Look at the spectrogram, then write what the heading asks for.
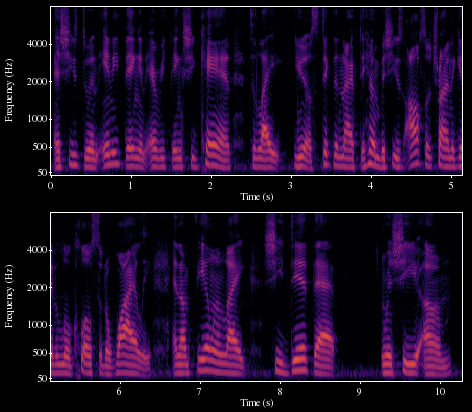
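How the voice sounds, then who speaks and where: A woman hosting an online soap opera recap on her own, slightly hoarse from a cold, animated and chatty and laughing often. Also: sits low, moderate pace. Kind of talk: solo casual recap chat.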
